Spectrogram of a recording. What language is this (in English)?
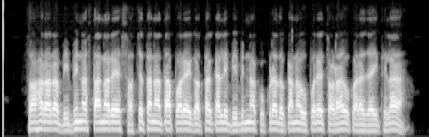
Odia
